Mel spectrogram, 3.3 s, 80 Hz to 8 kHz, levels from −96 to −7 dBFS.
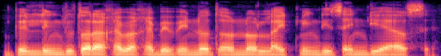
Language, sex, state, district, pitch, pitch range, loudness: Assamese, male, Assam, Kamrup Metropolitan, 90 Hz, 90-95 Hz, -17 LUFS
